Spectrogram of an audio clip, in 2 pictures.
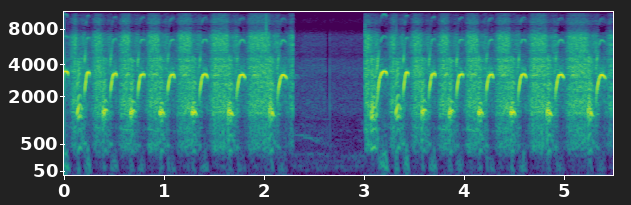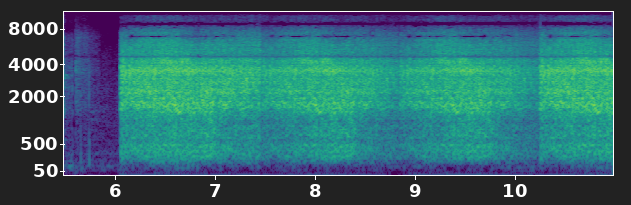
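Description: An animal call: two runs of short, quick chirps that rise at the end, about three or four a second, with a break between them. From about six seconds in, a steady hiss.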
